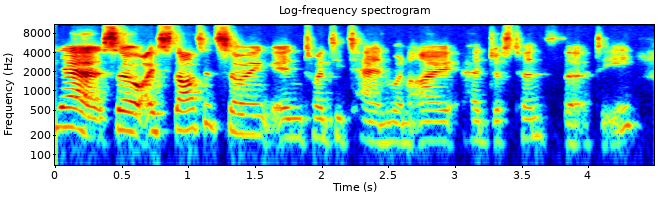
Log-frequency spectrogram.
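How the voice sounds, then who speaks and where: Bright and sharp in tone, a woman with a slight Mid-Atlantic accent speaks at a moderate pace with lively intonation. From Scotland. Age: 40s. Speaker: sewing pattern business owner. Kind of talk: podcast interview.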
